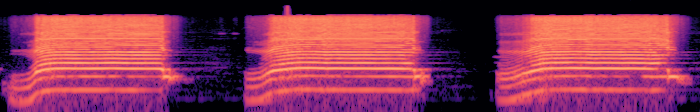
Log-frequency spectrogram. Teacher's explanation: আলতো করে জিহ্বার আগা এবং উপরে দুই দাঁতের আগার সঙ্গে আলতো করে লাগাতে হবে।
